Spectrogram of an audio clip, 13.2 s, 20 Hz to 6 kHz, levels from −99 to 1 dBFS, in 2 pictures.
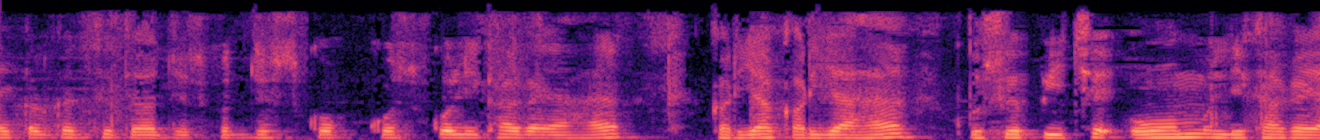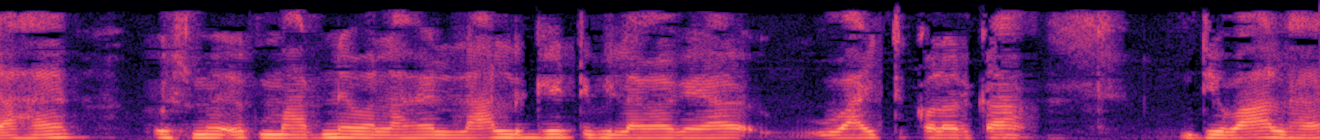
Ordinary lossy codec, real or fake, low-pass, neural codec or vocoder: AAC, 24 kbps; real; 5.4 kHz; none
